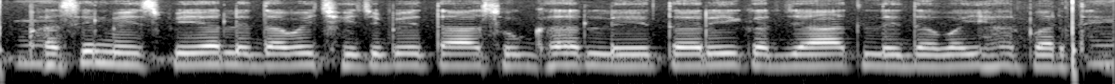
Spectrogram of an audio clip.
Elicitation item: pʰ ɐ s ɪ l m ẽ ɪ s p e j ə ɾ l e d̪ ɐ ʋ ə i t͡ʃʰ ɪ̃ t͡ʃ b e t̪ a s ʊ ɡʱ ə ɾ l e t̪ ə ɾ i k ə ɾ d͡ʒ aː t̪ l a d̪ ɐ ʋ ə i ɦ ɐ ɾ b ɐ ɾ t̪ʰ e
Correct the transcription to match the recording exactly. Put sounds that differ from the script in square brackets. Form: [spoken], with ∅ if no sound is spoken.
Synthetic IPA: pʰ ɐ s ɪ l m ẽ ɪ s p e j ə ɾ l e d̪ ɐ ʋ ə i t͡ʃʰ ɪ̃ t͡ʃ b e t̪ a s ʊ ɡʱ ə ɾ l e t̪ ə ɾ i k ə ɾ d͡ʒ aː t̪ l [e] d̪ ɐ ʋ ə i ɦ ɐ ɾ [p] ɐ ɾ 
